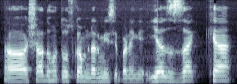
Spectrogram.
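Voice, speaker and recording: A man's voice: medium pitch, steady tone, a bit bright, smooth, highs cut off. A man teaching Quran recitation in an online class, patiently correcting pronunciation step by step. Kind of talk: online tajweed lesson. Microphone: video call.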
